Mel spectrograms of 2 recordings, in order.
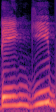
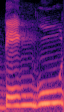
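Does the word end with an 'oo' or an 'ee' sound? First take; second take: ee; oo. First: The word ends with an 'ee' sound. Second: The word ends with an 'oo' sound. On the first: The speaker calls it right. "डेंगी बोलना है" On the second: The speaker calls it wrong. "अब से इस word को डेंगू नहीं बोलना"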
